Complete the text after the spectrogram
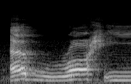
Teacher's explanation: Ha kembali baris bawah, kemudian di akhir lagi huruf mim, ada sifat tawasud dari huruf mim. Jadi tidak boleh ditahan langsung, tak boleh tertahan, karena nanti akan berlawanan sifatnya.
